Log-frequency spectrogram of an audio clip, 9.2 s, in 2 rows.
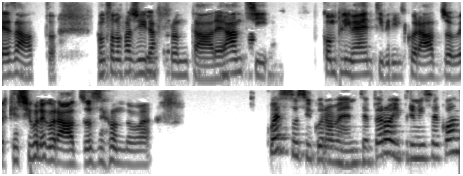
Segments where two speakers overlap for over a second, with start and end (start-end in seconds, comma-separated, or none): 0.9-2.7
